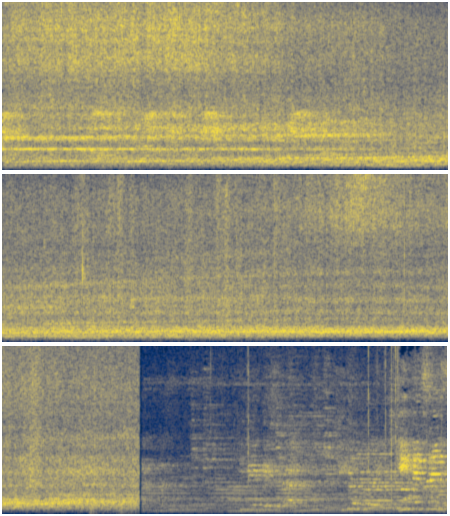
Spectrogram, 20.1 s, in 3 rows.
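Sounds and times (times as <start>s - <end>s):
electric train running past: 0.0s - 15.5s.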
